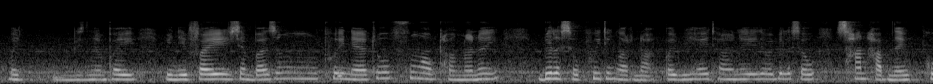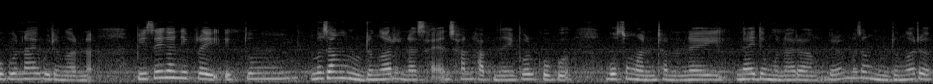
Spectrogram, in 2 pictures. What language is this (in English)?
Bodo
